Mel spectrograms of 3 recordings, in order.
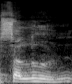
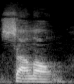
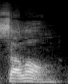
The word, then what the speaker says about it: salon: Some people say saloon, others say uh but but but the correct pronunciation is salon with one O. It's salon.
